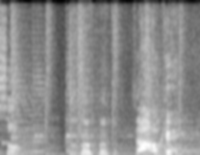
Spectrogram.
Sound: kekekekeke

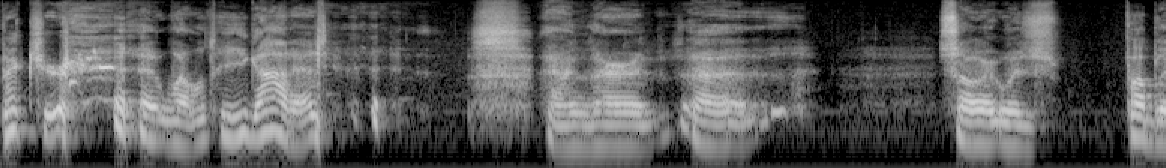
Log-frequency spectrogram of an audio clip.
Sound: chuckle

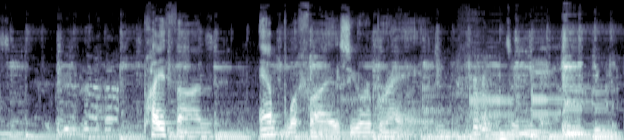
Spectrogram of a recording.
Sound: laugh

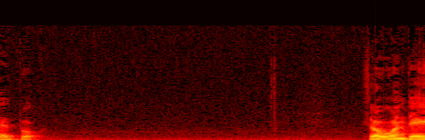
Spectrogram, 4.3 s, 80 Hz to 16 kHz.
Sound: pauses for 3 seconds

